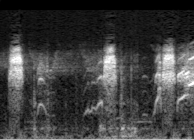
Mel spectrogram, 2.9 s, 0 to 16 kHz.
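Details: Black stork at the nest, morning of 6 May 2019, giving three spaced, hoarse bursts about a second apart, each with a short upslurred whistle, over a quiet background.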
